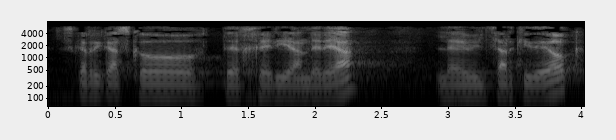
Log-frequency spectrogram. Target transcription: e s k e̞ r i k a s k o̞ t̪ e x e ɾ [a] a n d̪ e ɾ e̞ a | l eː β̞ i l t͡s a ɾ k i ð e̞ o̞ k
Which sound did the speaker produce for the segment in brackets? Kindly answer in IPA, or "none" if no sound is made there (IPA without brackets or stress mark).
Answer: i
